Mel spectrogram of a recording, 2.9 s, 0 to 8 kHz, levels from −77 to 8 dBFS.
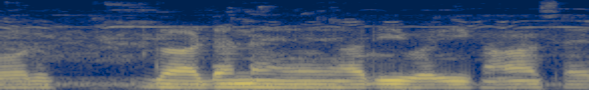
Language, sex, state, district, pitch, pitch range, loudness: Hindi, male, Madhya Pradesh, Katni, 105 Hz, 105-110 Hz, -16 LUFS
